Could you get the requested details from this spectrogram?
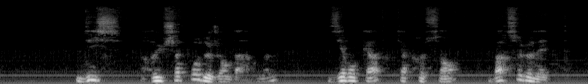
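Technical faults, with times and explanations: Nothing in the speech stood out as a technical problem on listening.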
